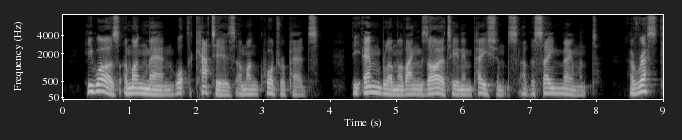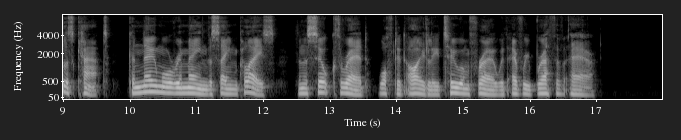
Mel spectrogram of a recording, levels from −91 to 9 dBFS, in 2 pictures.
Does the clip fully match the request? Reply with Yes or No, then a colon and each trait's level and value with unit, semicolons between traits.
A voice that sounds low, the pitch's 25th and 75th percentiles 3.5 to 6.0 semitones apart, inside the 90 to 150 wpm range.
Yes: low, 130 Hz; average, 3.9 semitones; average, 145 wpm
